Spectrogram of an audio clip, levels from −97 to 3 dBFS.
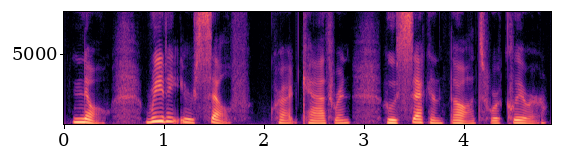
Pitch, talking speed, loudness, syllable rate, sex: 205 Hz, 135 wpm, -19 LUFS, 4.9 syllables/s, female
